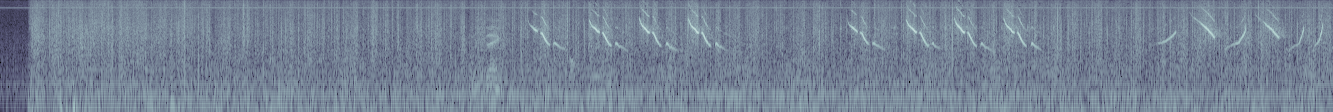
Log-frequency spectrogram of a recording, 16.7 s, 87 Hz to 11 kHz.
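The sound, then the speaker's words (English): A northern cardinal sings clear, downslurred whistles in repeated bursts of three or four, over the steady crackle and hiss of an old 78 record. A voice speaks briefly at the start. “You may not recognize the call, but you'll recognize the bird that sings it.”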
